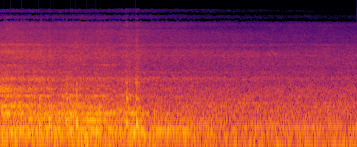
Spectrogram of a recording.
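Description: A passing train's rumble and running noise, with several steady hum tones, fading away about three seconds in and leaving a quieter steady background noise.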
